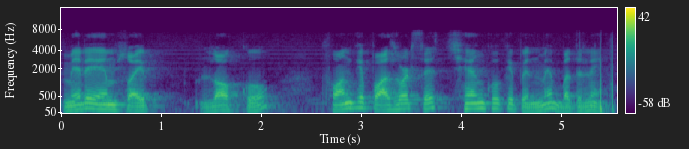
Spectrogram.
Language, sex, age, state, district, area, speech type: Hindi, male, 60+, Madhya Pradesh, Betul, urban, read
